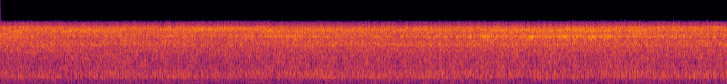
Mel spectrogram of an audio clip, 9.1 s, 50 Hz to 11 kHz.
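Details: Opel X20XEV petrol engine idling with a fast, slightly uneven ratcheting tick over a bright mechanical hum; cause unidentified.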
